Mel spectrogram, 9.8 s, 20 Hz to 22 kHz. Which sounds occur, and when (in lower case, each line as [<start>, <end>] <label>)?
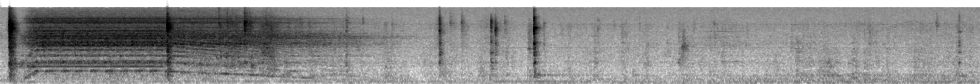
[0.00, 9.80] mechanisms
[0.04, 3.63] power tool
[0.05, 0.17] generic impact sounds
[1.61, 1.70] generic impact sounds
[2.39, 2.48] generic impact sounds
[3.38, 3.50] generic impact sounds
[3.76, 3.92] generic impact sounds
[4.32, 4.41] tick
[4.56, 4.65] generic impact sounds
[4.84, 4.98] generic impact sounds
[5.28, 5.37] tick
[5.87, 5.99] generic impact sounds
[6.16, 6.49] generic impact sounds
[6.74, 6.91] generic impact sounds
[7.02, 7.46] surface contact
[7.88, 7.99] generic impact sounds
[8.14, 8.51] surface contact
[8.20, 8.31] generic impact sounds
[8.51, 8.79] generic impact sounds
[9.33, 9.66] generic impact sounds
